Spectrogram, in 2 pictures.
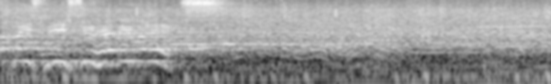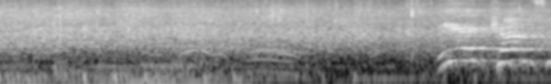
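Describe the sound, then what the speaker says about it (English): A crowd at a corporate heavyweight boxing bout applauds the two fighters in the ring, steady clapping and cheering throughout with an announcer's amplified voice speaking over it. "Ladies and gentlemen, a round of applause,"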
